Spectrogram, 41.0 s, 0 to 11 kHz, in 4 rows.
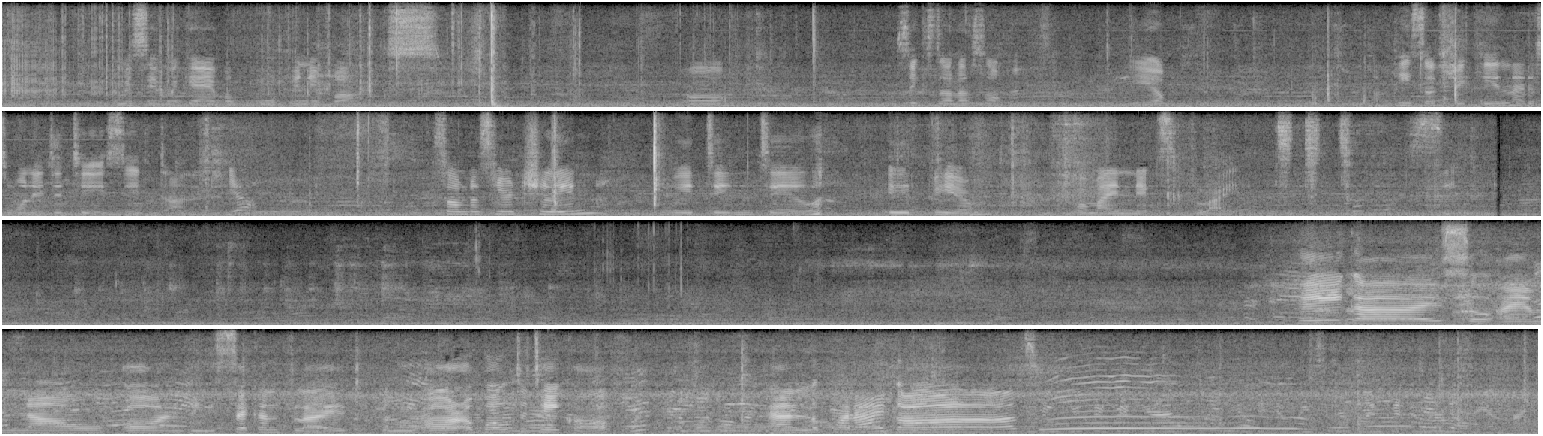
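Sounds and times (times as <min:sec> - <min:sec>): airliner cabin rumble: 0:00.0 - 0:13.2
distant background noise: 0:00.0 - 0:41.0
faint voices: 0:00.0 - 0:41.0
ventilation hum: 0:00.0 - 0:41.0.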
